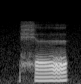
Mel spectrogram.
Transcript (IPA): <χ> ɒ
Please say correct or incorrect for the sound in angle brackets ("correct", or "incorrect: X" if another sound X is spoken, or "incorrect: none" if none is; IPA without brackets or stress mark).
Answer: correct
